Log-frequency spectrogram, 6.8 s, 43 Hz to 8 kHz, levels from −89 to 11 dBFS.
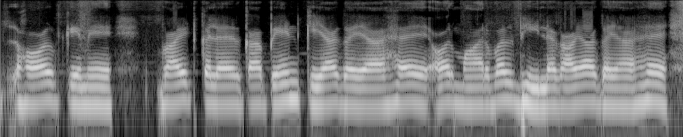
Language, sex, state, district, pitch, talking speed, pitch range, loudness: Hindi, male, Jharkhand, Ranchi, 150 Hz, 140 wpm, 145-160 Hz, -13 LUFS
